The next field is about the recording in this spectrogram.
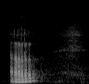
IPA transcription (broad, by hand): r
